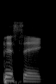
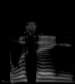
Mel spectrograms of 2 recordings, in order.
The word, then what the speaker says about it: Bissig: So it's Bissig. Is how it's said. What do I say? Yeah, everything. I get Bisig. I got Blissing from the commander last time he referenced me the other night.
